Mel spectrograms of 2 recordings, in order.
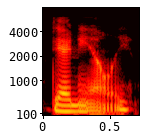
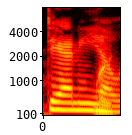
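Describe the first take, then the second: First: The name is said with all four syllables. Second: The name is said with fewer than four syllables. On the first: The speaker calls it right. "Squeezing all four syllables out of that" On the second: The speaker calls it wrong. "I said it wrong"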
